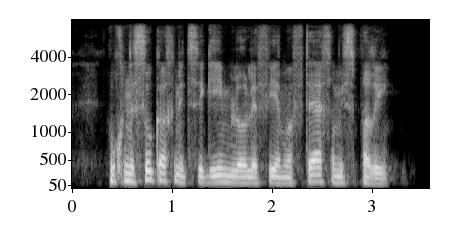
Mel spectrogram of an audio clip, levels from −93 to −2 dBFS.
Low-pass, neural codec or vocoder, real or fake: 7.2 kHz; codec, 16 kHz, 4.8 kbps, FACodec; fake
